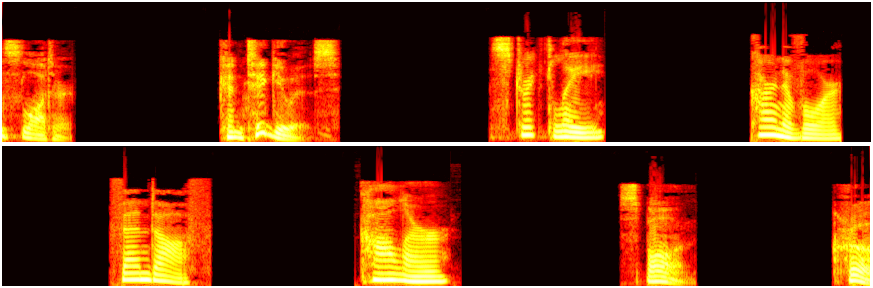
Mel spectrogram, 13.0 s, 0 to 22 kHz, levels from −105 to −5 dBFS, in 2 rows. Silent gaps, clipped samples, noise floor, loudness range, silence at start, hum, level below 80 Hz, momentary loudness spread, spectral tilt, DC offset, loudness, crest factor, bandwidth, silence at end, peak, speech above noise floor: 0.56-1.59 s, 2.54-3.59 s, 4.52-5.60 s, 6.30-7.32 s, 8.11-9.14 s, 9.97-10.92 s, 11.73-12.70 s; under 0.1%; under -90 dBFS; 5 LU; 0 s; none; -52 dBFS; 15 LU; -6.5 dB/octave; under 0.1%; -14 LUFS; 16 dB; 8.4 kHz; 0 s; 0 dBFS; over 78 dB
